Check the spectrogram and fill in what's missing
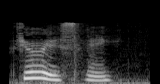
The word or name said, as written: furiously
